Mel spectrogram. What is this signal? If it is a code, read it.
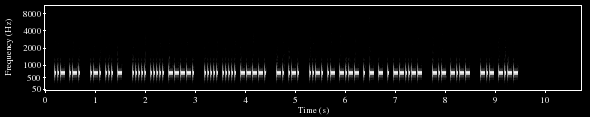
Morse code, heard as a keyed tone, about 40 wpm, 700 Hz. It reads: UR RST 559 559 NR FAYETTE, KY KY
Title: Practice QSO - Exchange 1 - Beginning - 40wpm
